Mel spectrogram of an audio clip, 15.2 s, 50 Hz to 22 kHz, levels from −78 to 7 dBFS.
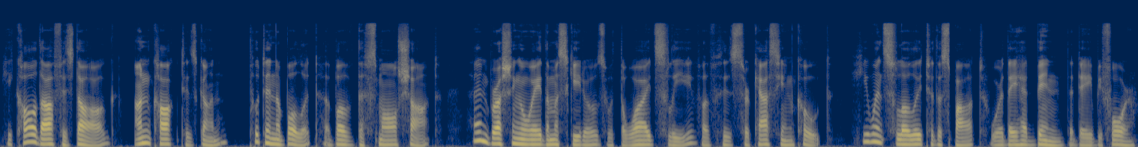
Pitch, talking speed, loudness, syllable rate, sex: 120 Hz, 165 wpm, -20 LUFS, 4.3 syllables/s, male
